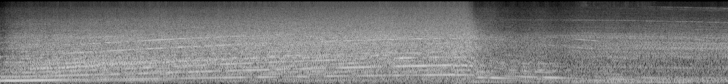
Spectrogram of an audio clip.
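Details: ZL1 Camaro V8 after replacing a bad mass airflow sensor that had fouled the spark plugs by running too rich: revs smoothly up, holds high and drops back cleanly with no popping or header ticking. Normal, sealed exhaust note.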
